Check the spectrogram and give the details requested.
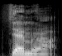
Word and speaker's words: Samurott: Well, it's more like Samurai, but less than you say it, because it's name pronounced Samurott.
